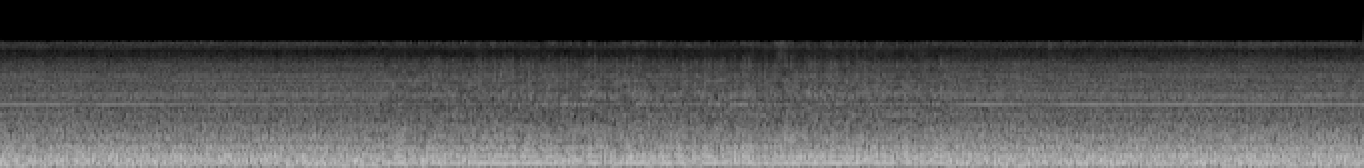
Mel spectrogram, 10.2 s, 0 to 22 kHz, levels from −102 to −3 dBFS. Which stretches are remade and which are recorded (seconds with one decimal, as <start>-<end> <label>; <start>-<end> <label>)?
0.0-2.9 recorded; 2.9-7.1 remade; 7.1-10.2 recorded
